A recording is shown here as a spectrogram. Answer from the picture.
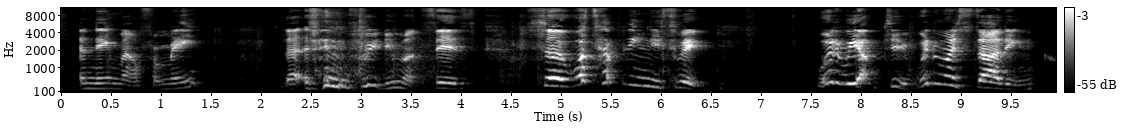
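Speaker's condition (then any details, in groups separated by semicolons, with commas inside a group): Cerebral palsy, dystonic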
